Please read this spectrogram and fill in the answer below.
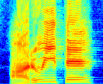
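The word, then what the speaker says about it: あるいて: So it will be pronounced as aruite, which is actually the te form of the verb arukimas, which means to walk.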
